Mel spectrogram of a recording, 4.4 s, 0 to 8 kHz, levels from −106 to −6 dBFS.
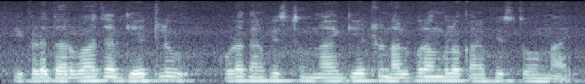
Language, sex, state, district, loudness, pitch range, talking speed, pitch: Telugu, male, Telangana, Mahabubabad, -17 LUFS, 120-130 Hz, 135 wpm, 125 Hz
